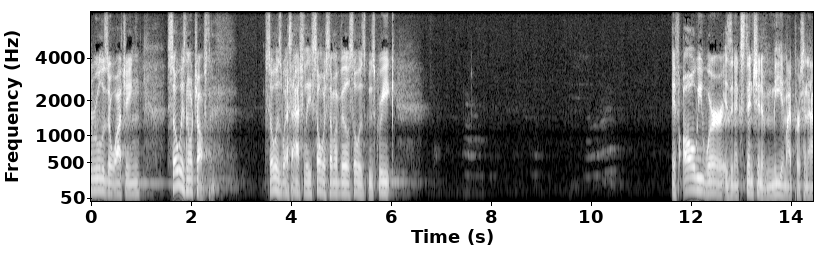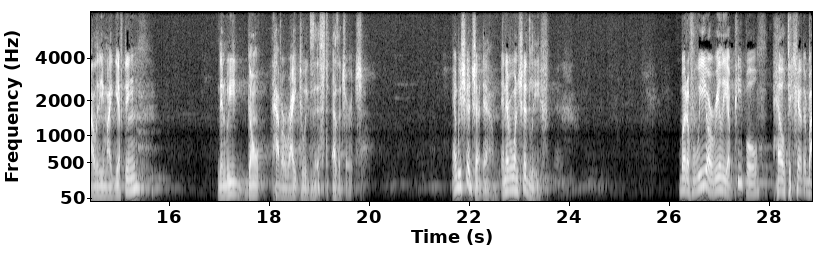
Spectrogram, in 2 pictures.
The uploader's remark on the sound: This is an excerpt from a TownHall Q&A.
